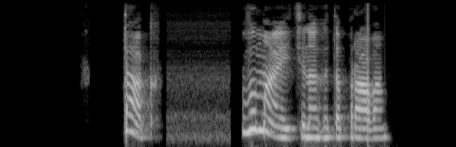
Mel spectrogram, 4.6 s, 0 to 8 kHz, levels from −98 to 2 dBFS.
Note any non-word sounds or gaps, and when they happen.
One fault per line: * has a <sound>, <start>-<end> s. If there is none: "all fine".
all fine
